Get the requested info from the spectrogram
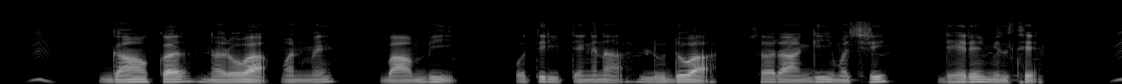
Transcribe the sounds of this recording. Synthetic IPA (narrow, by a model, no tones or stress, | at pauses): ɡãːwkəɾnəɾowamənmẽ | baːmbiː | koːt̪ɾiʈẽːŋɡnalud̪wa | səɾãːŋɡimət͡ʃʰɾi | ɖʱeːɾemɪlt̪ʰeː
